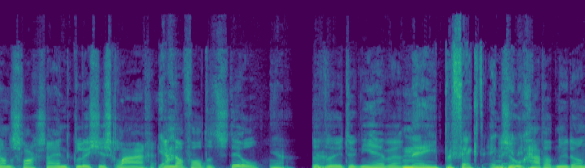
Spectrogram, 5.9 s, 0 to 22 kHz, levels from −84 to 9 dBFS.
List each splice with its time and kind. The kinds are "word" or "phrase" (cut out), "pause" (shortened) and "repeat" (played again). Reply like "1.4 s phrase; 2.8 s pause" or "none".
none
